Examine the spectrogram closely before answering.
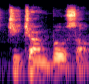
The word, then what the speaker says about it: Jijang Bosal: uh chitty Garba in in the sino-korean pronunciation which is jijong boso so a big part of the chant is just saying jijong bosal over and over again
